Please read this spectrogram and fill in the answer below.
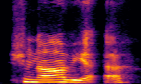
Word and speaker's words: Trinavia: Trinavia. Oh, man. And Kalyazin? Kalyazin. All right. So it's because it's Slavic, so the middle syllables are always emphasized.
